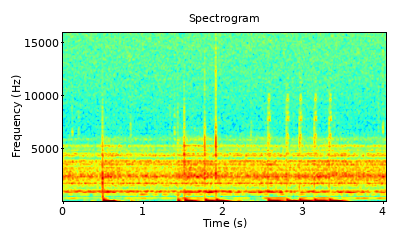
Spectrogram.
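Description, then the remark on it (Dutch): Deep, punchy kick drum hits, added under a reverb-drenched sample, land in an uneven rhythm beneath a sustained, reverberant tonal pad, with a steady droning hum running throughout and no voices. “Nou, en als je dan hier alleen al een kick onder zet.”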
